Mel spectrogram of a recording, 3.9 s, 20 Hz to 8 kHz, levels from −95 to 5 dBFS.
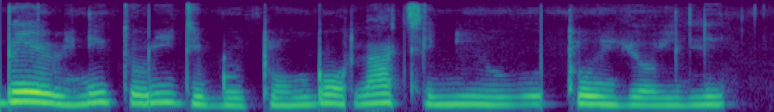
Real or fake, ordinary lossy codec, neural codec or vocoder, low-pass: fake; none; codec, 44.1 kHz, 2.6 kbps, SNAC; 7.2 kHz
